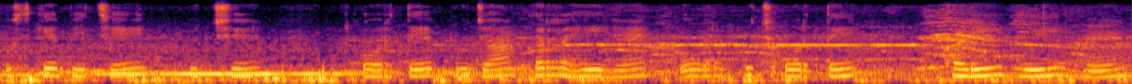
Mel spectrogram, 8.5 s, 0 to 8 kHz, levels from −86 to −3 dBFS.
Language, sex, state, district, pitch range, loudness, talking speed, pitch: Hindi, female, Haryana, Rohtak, 130-200 Hz, -15 LUFS, 100 wpm, 175 Hz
